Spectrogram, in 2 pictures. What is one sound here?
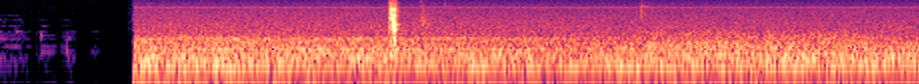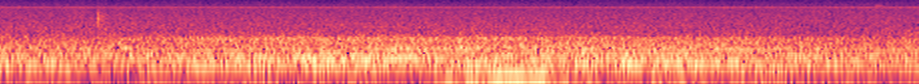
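A low, murky game ambience rumbles steadily.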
